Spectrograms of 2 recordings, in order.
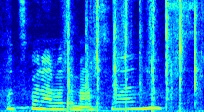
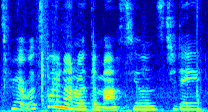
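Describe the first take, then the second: First: A higher, put-on British accent; the same question retried with a British accent. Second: Said in the usual way. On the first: Reader asks Spirit again in a mock British accent. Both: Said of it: "My British accent".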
